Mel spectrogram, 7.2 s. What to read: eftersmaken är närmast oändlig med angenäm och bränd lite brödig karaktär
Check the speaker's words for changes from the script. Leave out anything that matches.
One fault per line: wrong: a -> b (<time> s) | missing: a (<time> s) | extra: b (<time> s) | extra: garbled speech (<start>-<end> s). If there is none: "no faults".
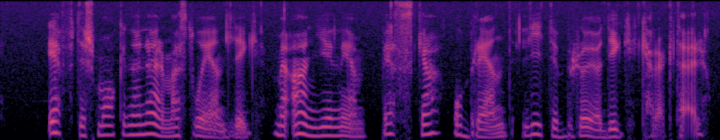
extra: beska (3.8 s)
